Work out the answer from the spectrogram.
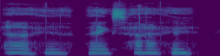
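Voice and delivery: imitating an awkward passer-by, with a nervous laugh; mock uneasy thanks, avoiding contact; awkward little laugh through a mocked hurried greeting; socially awkward mumbler. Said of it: "people don't wanna, like, look you in the eye".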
